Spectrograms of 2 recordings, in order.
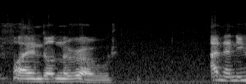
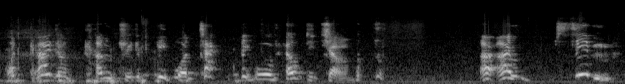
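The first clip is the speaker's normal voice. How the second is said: character voice; 11 semitones higher than usual. Acted. New character speaking in voice.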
